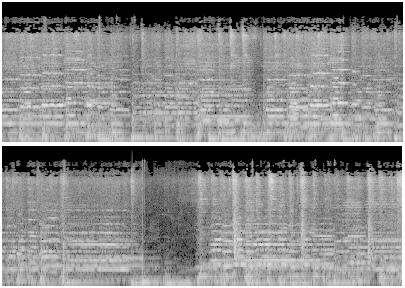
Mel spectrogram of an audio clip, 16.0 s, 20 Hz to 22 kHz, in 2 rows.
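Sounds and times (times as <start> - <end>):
flute ensemble playing: 0.0 - 16.0.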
